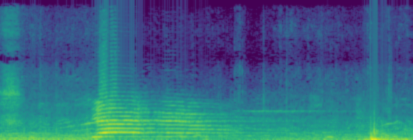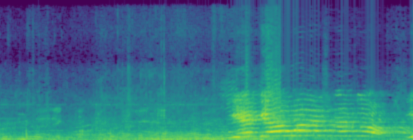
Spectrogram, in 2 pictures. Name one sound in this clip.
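A young performer cries out loudly through a loudspeaker, echoing outdoors.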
